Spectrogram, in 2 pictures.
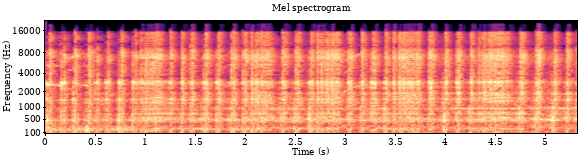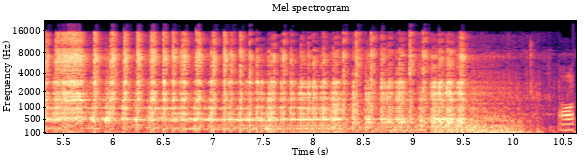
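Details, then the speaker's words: Suzuki X4 motorcycle under restoration with harness fitted, in neutral: loud crisp exhaust with even firing pulses through throttle blips, picks up cleanly; normal running. "Yan, ito yung tunog niya mga kamigamiko. Neutral light. Ito kung under."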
